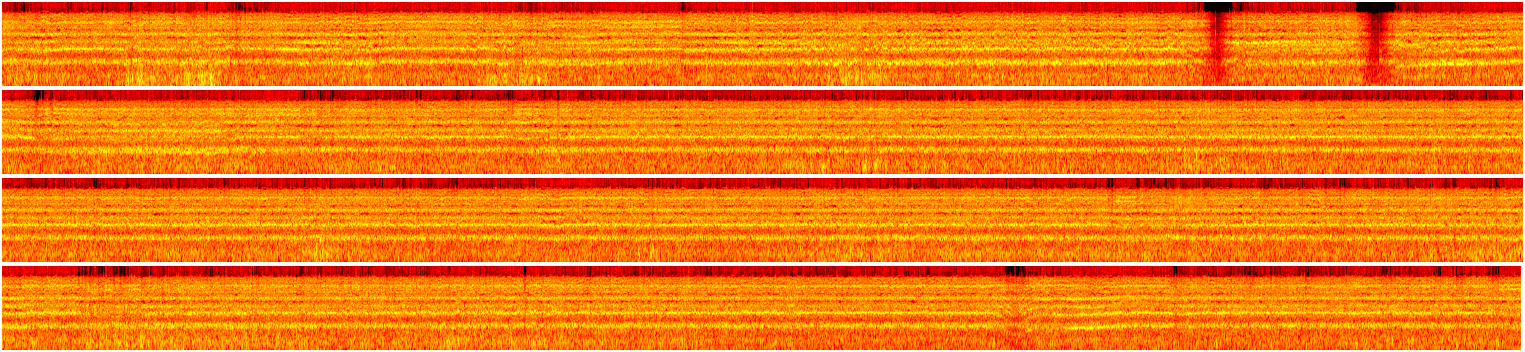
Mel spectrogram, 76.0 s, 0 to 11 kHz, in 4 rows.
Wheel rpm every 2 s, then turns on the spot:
230, 220, 230, 220, 220, 210, 210, 150, 160, 220, 210, 230, 230, 230, 240, 230, 230, 230, 230, 230, 230, 230, 230, 230, 230, 230, 230, 230, 220, 220, 230, 240, 240, 230, 200, 210, 230, 230.
none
